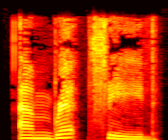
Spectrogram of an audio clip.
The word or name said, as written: ambrette seed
